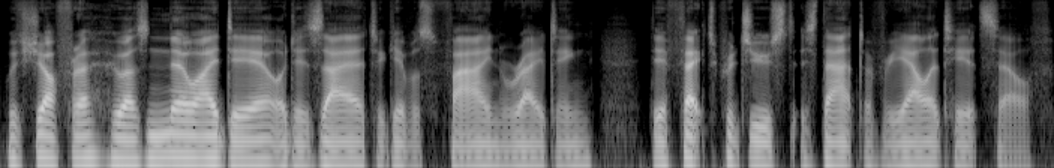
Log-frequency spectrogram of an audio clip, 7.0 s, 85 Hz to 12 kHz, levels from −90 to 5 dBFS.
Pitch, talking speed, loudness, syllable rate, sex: 90 Hz, 180 wpm, -22 LUFS, 4.9 syllables/s, male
